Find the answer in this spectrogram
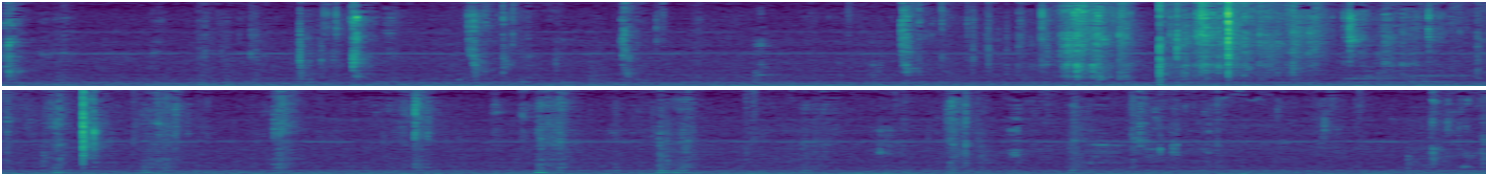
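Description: Crispy Bonchon fried chicken being bitten and chewed close to the microphone: scattered crisp crackles, with a denser run of crunching about five to six seconds in, over a low steady hum.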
